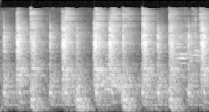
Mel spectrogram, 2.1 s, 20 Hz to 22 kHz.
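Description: Programmed Afro-electronic drum beat played back from music software: quick, even percussion hits with a kick drum, at about 130 beats a minute.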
